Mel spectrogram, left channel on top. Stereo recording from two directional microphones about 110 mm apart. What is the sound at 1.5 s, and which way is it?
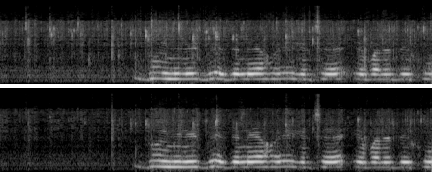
Speech, 40° right (ahead or behind).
